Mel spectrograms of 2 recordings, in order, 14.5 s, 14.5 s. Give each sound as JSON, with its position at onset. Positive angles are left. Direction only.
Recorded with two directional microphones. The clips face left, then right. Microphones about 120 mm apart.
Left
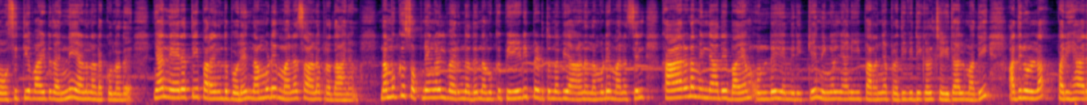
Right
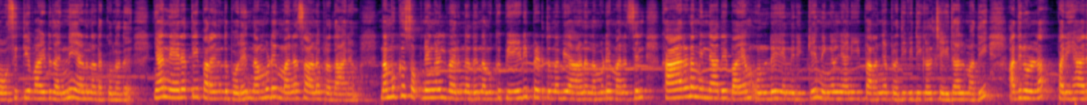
{"t": 0.0, "sound": "a woman's voice", "side_deg": 30}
